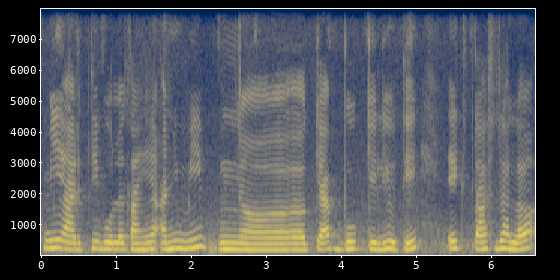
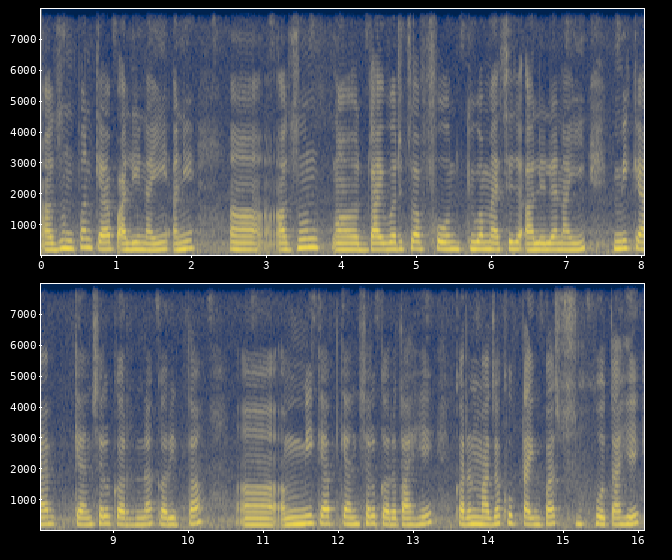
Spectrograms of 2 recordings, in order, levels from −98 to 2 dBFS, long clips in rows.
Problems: constant background noise, continuous background conversations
